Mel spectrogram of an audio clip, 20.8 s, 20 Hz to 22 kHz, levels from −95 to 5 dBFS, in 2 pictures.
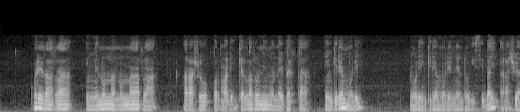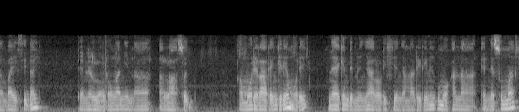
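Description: Speech, heavily degraded throughout by what is likely Dolby Digital compression. Nothing survives above 6.9 kHz, so it sounds dull, and many bands are dither-filled, leaving a rough, fluttering noise around voiced tones. That fits a starved bitrate near 40 kbps.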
